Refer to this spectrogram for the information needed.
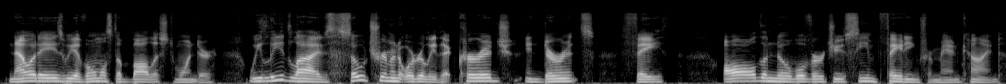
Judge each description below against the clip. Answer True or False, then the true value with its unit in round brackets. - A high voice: False (130 Hz)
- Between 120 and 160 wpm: True (150 wpm)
